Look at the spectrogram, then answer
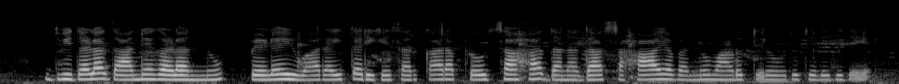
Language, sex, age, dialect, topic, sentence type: Kannada, female, 31-35, Mysore Kannada, agriculture, question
